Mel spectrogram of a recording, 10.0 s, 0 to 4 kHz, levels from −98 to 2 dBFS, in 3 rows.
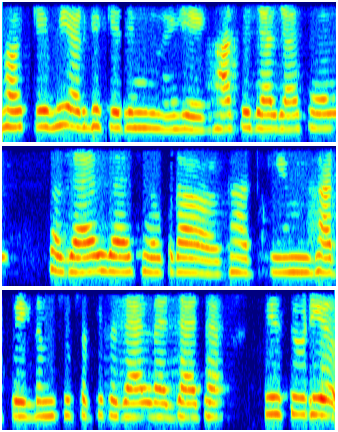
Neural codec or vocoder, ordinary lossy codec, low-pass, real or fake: none; AAC, 24 kbps; 3.6 kHz; real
